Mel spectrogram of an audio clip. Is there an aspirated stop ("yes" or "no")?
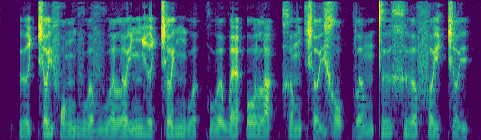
no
